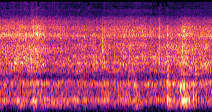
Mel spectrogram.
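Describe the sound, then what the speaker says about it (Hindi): Dal chana fries in a pan and is stirred with a spoon, producing a continuous close sizzle with soft, irregular stirring scrapes over it, with no speech. "इतना हमने इसको यहाँ पे फ्राई करना है। इसी तरह आपने चम्मच चलाना है।"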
